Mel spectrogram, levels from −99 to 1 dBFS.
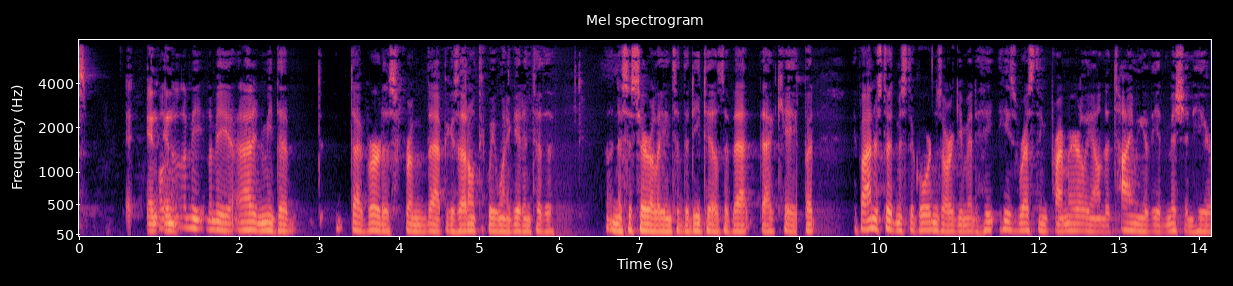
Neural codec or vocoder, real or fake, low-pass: none; real; 7.2 kHz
